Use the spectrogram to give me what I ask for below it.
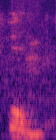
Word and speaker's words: comb: Should I call it comb? College. Com. It's comb.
